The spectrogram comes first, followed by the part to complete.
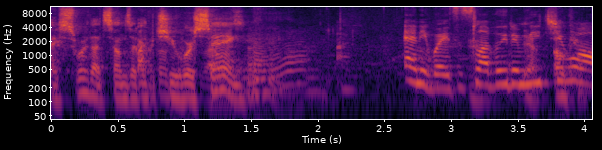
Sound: farts; laughs

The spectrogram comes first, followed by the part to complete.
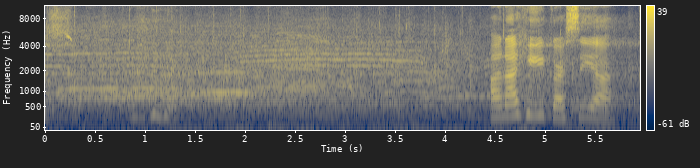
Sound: cheers and applause

